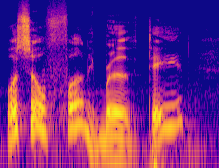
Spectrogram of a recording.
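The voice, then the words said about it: Imitated North Carolina accent. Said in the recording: “Clyde had that North Carolina accent.”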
